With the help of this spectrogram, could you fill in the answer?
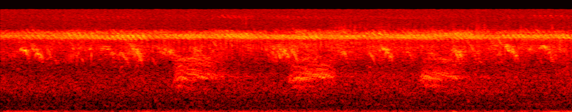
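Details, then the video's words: Bohemian waxwings in Yekaterinburg in spring, a noisy city flock resting high on branches after feeding on berries; unbroken high trilling from the flock, with three lower, harsher calls from another bird standing out. "Свиристели в городе весной, Waxwings in the city in the spring"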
